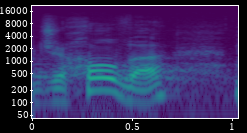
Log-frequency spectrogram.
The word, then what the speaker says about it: Yahweh: The Lord is mentioned twice there through the tetragrammaton, as it's called, the four letters Yod, He, Vav, He, which most scholars now think is Yahweh's terms of how it was originally pronounced. Some say it should be translated Jehovah, though that's kind of an older opinion.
